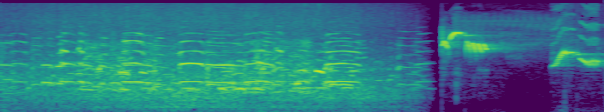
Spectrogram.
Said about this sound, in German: Den Singschwänen scheint es dabei an Unterhaltung jedoch nicht zu mangeln.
